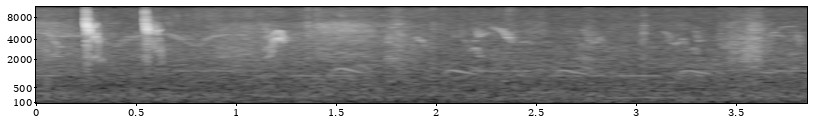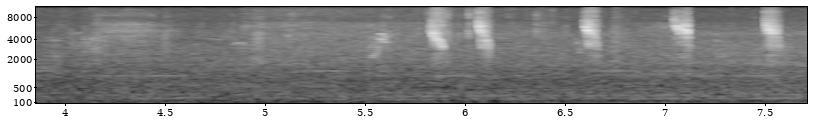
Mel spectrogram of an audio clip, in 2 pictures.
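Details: Sparrows at a Tenmangu shrine in February 2020: a quiet stretch with a couple of early chirps, then a burst of brief, high, clipped chirps near the end over a faint hum.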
